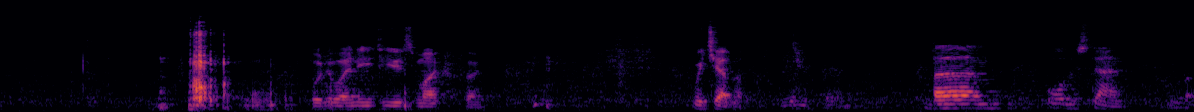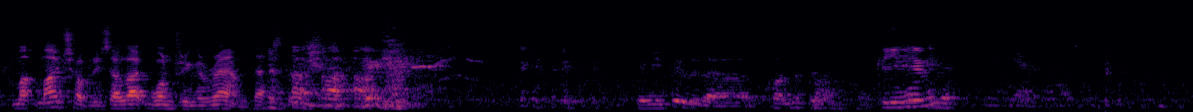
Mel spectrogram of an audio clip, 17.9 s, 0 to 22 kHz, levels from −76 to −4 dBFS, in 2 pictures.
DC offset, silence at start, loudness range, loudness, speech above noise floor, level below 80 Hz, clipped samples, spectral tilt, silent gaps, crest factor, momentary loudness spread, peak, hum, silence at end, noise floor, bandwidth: under 0.1%; 0 s; 10 LU; -42 LUFS; 23 dB; -82 dBFS; under 0.1%; -2 dB/octave; none; 34 dB; 23 LU; -10 dBFS; none; 0.05 s; -66 dBFS; 13 kHz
